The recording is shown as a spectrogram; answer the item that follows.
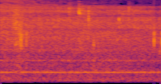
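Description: Steady room noise, an even hiss with a faint steady hum, and a couple of small clicks near the end.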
